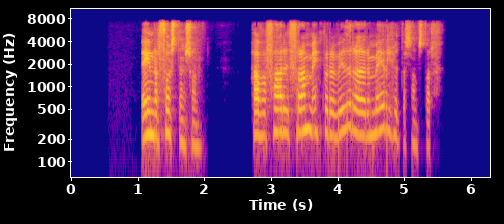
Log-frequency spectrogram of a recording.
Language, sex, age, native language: Icelandic, female, 50-59, Icelandic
